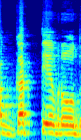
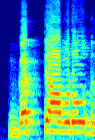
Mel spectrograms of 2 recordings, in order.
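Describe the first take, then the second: First: गत्यवरोध with short vowel after tya; correct pronunciation. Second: गत्यावरोध with long aa after tya; wrong pronunciation. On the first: Teacher giving students the correct word, careful pronunciation. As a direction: say गत्यवरोध, keeping त्य short. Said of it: "गत्यवरोध होता है". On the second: Teacher showing students the mistake, mispronounced demo. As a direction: say गत्यावरोध, stretching the aa in त्या. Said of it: "गत्यावरोध नहीं होता". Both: Shown as a demonstration.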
